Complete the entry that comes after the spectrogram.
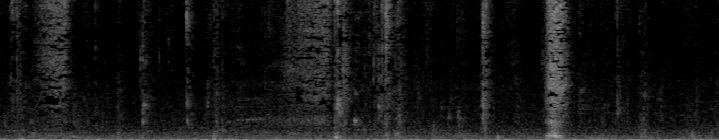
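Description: Close mouth sounds of people eating with their hands: chewing, lip smacks and small wet clicks scattered irregularly, the loudest about five and a half seconds in, over a steady low hum.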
